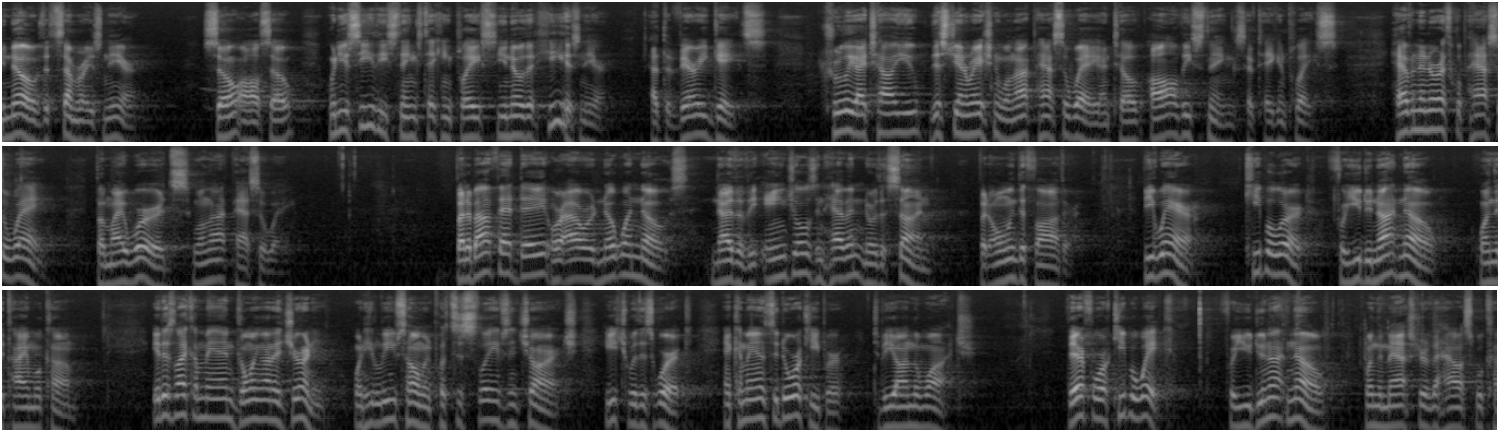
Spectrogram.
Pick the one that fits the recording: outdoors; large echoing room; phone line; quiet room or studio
large echoing room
